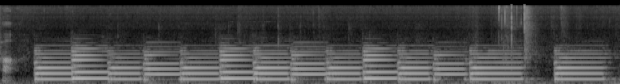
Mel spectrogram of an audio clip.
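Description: Yamaha piano playing a simple beginner's tune, even notes that rock back and forth between two neighbouring pitches at about three a second, ending on one held note.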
